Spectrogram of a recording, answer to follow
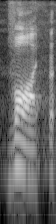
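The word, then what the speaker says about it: Vought: Voight.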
